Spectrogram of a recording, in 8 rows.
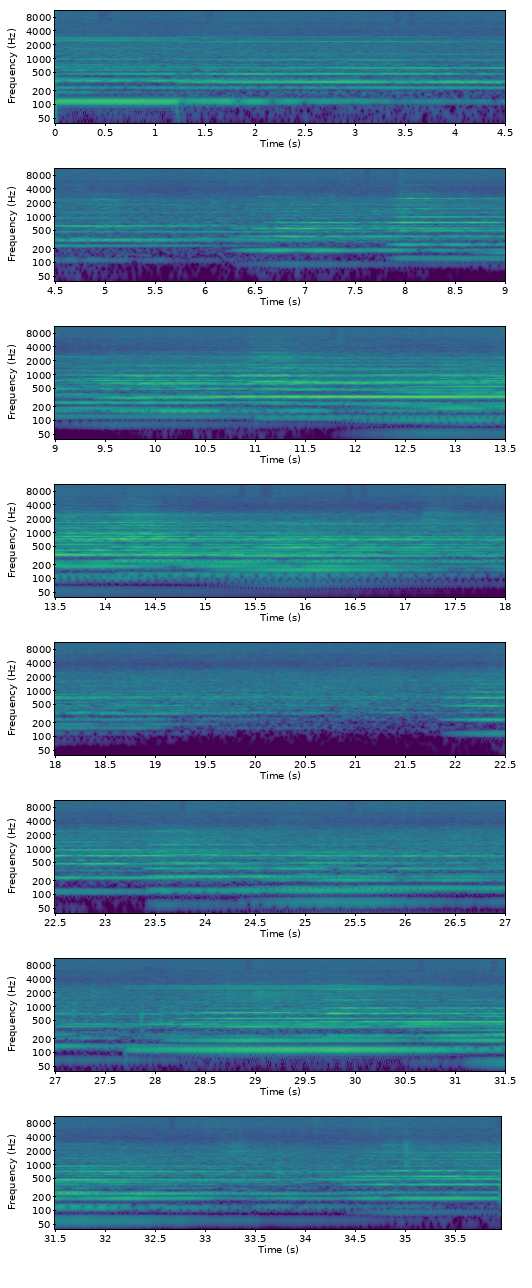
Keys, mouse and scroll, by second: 1.8 click, 11.8 ctrl+space, 26.4 ctrl+space, 29.5 ctrl+space, 30.6 click.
